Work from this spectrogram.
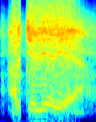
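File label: Speech Sound Russian Common Allied Flight; target-artillery; DCS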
